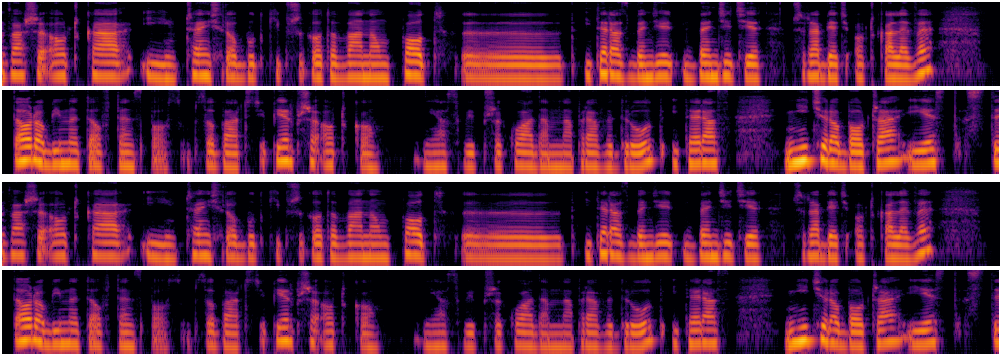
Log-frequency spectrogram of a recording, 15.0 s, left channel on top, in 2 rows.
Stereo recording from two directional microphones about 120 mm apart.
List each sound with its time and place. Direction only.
0.0 s speech: 40° left (ahead or behind)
